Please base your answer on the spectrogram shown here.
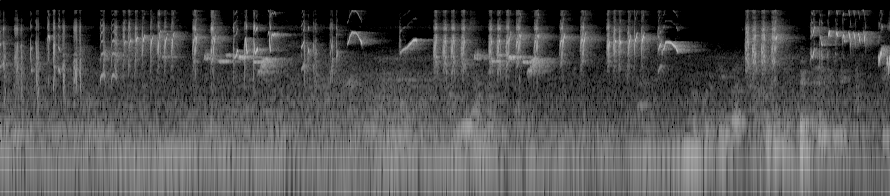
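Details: Konin song for luring wild birds and teaching caged birds: lively and dense, with rapid bursts of very high ticking notes mixed with short rising and falling whistles, nearly continuous throughout.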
